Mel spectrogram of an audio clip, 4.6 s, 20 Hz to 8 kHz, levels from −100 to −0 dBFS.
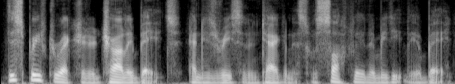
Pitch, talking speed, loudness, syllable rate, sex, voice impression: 90 Hz, 200 wpm, -21 LUFS, 6.7 syllables/s, male, very masculine, very adult-like, very middle-aged, very thick, slightly tensed, slightly powerful, slightly dark, hard, muffled, fluent, raspy, very cool, intellectual, very sincere, very calm, very mature, friendly, reassuring, wild, slightly sweet, slightly lively, kind, slightly modest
